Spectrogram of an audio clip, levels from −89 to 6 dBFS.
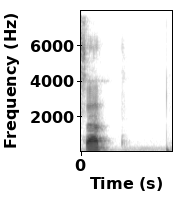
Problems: none marked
